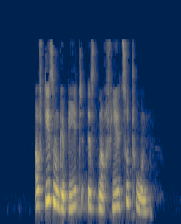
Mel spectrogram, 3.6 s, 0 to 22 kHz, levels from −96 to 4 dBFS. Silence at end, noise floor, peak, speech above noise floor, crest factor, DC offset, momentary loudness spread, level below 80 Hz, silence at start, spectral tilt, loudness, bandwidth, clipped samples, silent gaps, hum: 0.65 s; -89 dBFS; -6 dBFS; 67 dB; 18 dB; under 0.1%; 11 LU; -76 dBFS; 0.7 s; -5 dB/octave; -23 LUFS; 11.5 kHz; under 0.1%; none; none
